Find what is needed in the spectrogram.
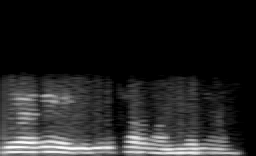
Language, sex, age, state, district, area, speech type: Sindhi, female, 18-30, Gujarat, Surat, urban, conversation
